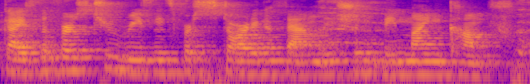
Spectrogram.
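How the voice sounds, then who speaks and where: Woman doing stand-up in a club. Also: deep voice. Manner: deadpan, self-mocking, quick asides to the crowd. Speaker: stand-up comedian. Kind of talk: stand-up comedy set. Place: comedy club stage. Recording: echoey club, distant mic, audience laughter. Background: audience laughter.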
